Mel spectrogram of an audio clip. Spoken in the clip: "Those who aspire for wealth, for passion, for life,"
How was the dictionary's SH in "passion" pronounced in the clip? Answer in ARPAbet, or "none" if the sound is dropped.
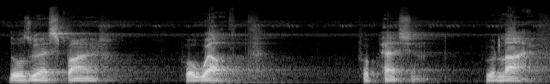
SH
